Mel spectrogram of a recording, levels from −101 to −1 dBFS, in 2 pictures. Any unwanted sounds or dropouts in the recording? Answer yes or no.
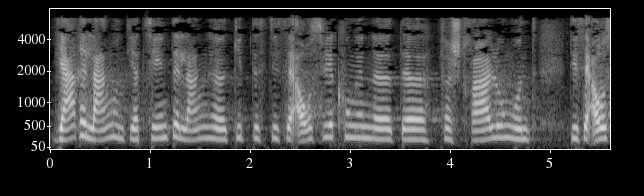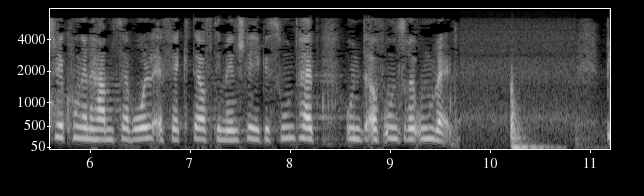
yes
